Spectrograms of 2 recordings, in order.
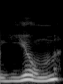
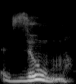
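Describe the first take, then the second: First: The name begins with a y sound. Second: The name begins with a z sound. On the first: "my name Yum" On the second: "In the northern part of Vietnam, they pronounce it Zoom"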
